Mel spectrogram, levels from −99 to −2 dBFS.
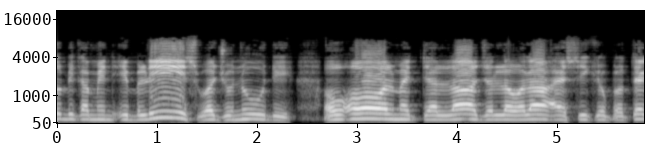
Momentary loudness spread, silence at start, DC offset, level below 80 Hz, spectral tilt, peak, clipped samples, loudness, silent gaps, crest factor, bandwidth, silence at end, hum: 14 LU; 0 s; under 0.1%; -74 dBFS; -4.5 dB/octave; -2 dBFS; under 0.1%; -17 LUFS; none; 14 dB; 8.2 kHz; 0 s; none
